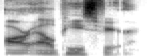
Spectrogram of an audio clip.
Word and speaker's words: rlpSphere: Today, we're diving into the Smart Lead program inside rlpSphere, and that's pronounced rlpSphere.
